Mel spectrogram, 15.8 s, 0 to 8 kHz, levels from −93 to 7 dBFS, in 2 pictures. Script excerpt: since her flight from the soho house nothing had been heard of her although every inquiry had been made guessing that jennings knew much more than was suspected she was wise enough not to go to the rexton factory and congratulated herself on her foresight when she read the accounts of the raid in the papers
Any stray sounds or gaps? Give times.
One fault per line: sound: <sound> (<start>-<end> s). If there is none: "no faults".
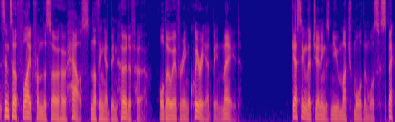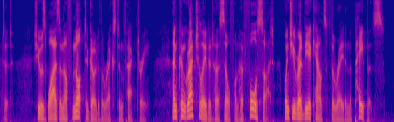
no faults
